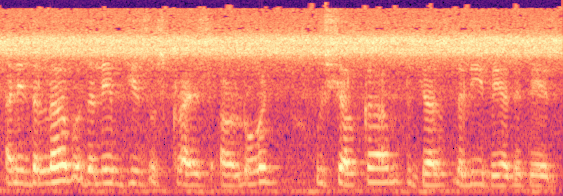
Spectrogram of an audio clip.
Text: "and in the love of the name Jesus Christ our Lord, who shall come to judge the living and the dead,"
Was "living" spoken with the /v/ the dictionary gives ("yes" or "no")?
no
